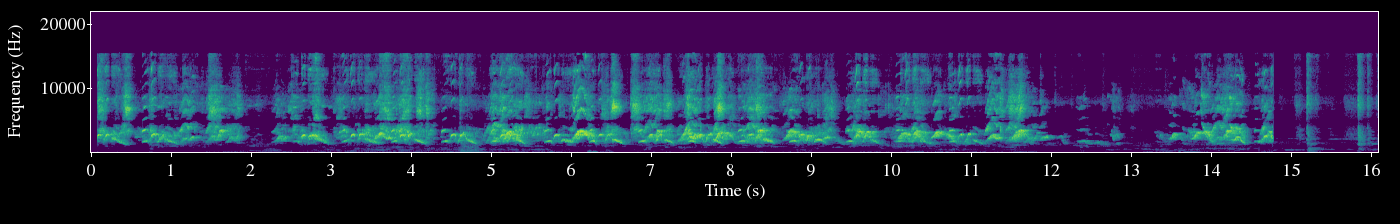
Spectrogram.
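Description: Cage birds chirping and squawking in a dense, rapid run of short high calls that thins out and stops near the end, followed by a couple of sharp knocks.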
